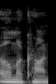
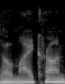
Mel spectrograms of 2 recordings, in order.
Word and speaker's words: omicron: a micron was started to spike right or omicron however people are pronouncing it it the correct pronunciation is a micron because it's a a greek letter but whatever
